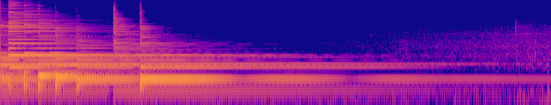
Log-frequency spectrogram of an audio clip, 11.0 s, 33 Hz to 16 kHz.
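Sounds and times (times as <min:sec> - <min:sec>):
acoustic guitar chord: 0:00.0 - 0:10.2.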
